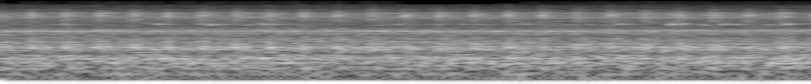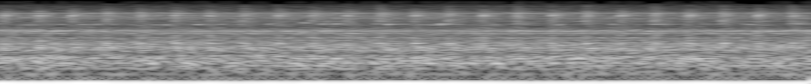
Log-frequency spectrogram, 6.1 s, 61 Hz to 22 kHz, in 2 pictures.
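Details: 2003 Corvette Z06 LS6 engine at idle: fast, fairly even ticking knock about four per second over a deep rumble; engine knock, source unidentified.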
